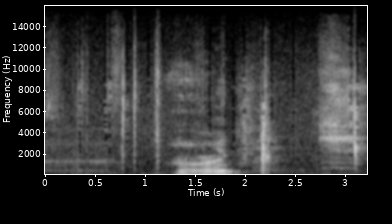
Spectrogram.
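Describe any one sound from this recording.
A trading card clicks and rustles between fingers.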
